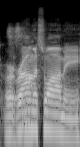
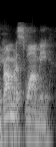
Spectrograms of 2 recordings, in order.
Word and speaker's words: Ramaswamy: Ramaswamy. – Ramaswamy.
